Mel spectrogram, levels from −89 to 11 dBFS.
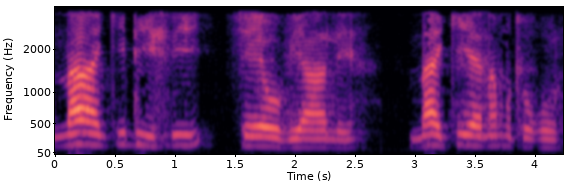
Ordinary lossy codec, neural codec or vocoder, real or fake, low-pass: AAC, 16 kbps; none; real; 3.6 kHz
